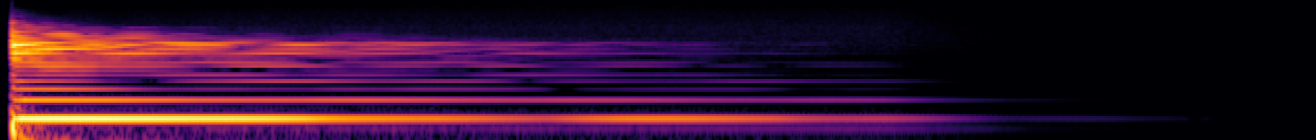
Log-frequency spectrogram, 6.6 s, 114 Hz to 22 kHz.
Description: HardAndToughPiano
c3.mp3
